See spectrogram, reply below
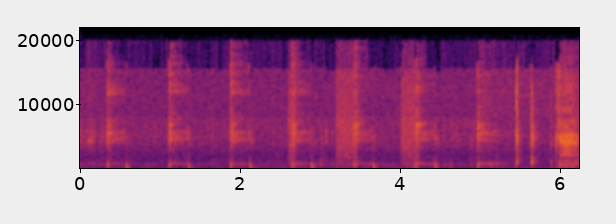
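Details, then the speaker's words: Elvie wearable electric breast pump running, used by a mother of three: soft, quiet rhythmic clicks and whirs in pairs, about 78 per minute, in a quiet room. "Now, anyways, that's what it sounds like. It's pretty quiet."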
